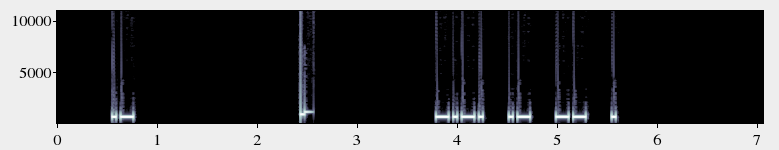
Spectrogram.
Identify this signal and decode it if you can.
Morse code, heard as a keyed tone, about 27 wpm, spaced as for 20 wpm, 700 Hz. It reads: A CAME
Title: 2x Character Spacing - Top 200 Words - 28wpm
